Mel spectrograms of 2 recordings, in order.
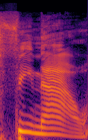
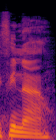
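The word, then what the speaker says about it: Finau: how to pronounce that it's fee now Tony fee now Pony fee now I'm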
